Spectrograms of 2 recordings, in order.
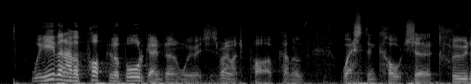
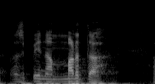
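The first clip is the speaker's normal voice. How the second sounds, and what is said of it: Poor put-on Scottish accent. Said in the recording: “Apologies to the Scots present for murdering that accent.”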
